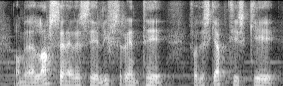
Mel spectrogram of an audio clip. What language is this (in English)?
Icelandic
